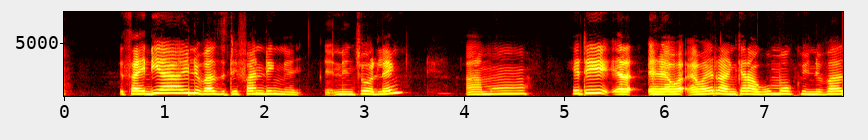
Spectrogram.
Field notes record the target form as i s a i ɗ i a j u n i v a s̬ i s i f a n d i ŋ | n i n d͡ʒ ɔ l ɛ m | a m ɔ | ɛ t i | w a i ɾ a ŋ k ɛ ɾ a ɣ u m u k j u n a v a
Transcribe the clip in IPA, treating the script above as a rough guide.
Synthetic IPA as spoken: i s a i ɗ i a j u n i v a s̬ i t i f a n d i ŋ | n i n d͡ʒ ɔ l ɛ ŋ | a m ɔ | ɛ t i | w a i ɾ a ŋ ɡ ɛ ɾ a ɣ u m ɔ k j u n i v a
